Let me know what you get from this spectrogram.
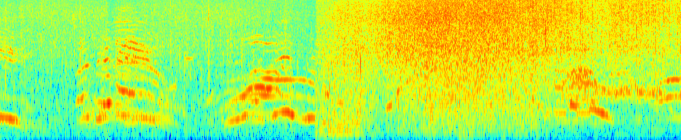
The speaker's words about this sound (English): Like, you wait for the bucket, and then like the bucket falls when there's too much pressure of weight. And then, like, there's, like, a big waterfall on you.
